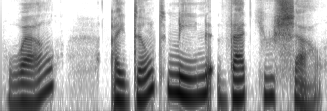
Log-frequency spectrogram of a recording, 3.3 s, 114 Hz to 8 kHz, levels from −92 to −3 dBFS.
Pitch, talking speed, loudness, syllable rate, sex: 190 Hz, 130 wpm, -17 LUFS, 2.8 syllables/s, female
